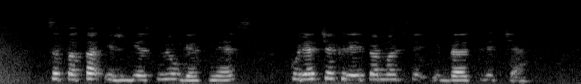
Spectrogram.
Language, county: Lithuanian, Vilnius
